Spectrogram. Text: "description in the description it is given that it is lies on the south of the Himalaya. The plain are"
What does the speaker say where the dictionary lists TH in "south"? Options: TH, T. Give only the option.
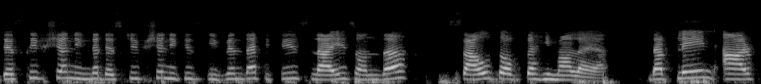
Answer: T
